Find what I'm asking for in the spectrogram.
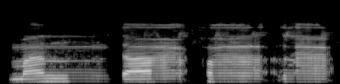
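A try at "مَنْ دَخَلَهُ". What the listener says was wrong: দা টানাবে না, দা খ সব টানানো হয়ে যাচ্ছে। মান দাখালা। এখানে মান, এটা গুণনা হবে। মান দাখালাহু, এখানে গুণনাটা কেন হবে? ইকফার, এটা তো আমরা আজকে ইকফার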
